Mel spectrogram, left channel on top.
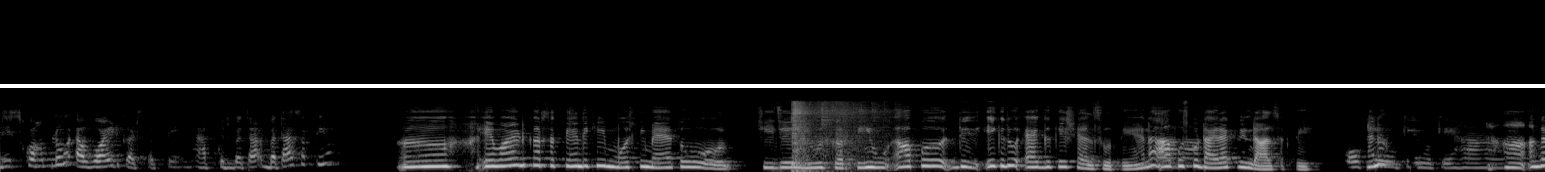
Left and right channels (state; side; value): silent; left; 58 dB below the other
